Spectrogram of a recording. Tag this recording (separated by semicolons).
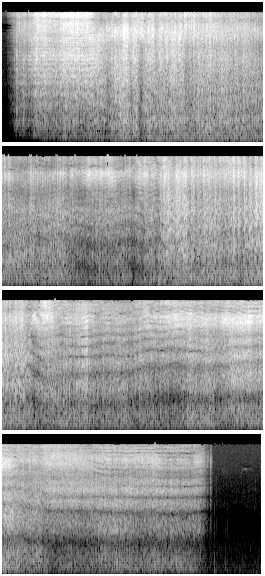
bee; field-recording; fire; firecracker; sparks; spinning; stereo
